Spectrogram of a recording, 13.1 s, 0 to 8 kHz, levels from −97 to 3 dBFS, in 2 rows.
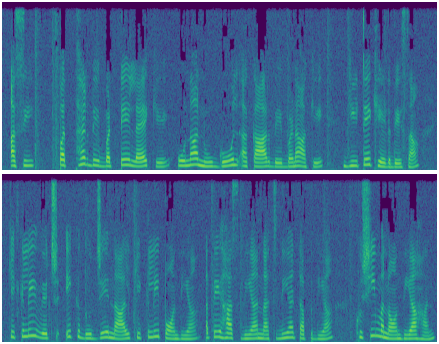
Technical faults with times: none

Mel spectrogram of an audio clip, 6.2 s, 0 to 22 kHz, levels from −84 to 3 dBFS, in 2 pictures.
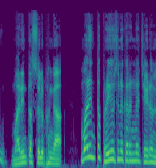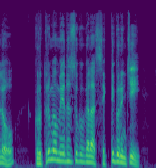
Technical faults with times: none

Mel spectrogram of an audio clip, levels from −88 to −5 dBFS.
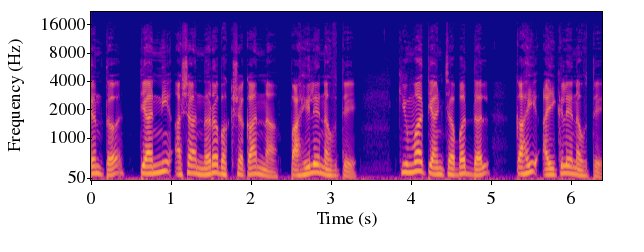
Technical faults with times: none

